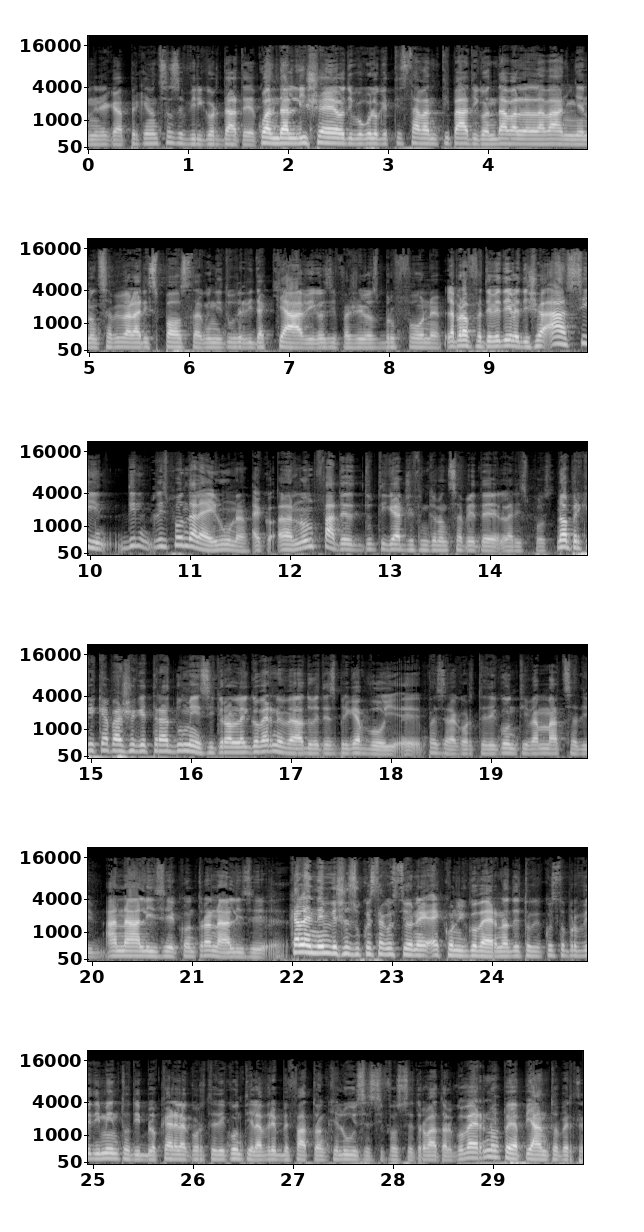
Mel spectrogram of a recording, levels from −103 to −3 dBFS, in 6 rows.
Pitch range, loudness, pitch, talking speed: 120-150 Hz, -24 LUFS, 130 Hz, 245 wpm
